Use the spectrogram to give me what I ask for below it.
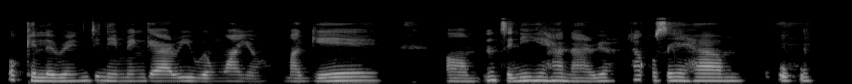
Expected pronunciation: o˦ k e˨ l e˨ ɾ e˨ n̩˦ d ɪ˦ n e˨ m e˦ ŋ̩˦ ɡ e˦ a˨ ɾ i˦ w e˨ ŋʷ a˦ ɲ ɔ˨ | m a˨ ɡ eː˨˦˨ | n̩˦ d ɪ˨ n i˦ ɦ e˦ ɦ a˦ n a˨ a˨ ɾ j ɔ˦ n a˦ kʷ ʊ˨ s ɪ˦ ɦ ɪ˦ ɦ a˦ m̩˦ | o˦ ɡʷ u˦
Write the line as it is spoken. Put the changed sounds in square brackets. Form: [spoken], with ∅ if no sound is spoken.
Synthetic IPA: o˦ k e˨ l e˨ ɾ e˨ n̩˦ d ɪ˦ n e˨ m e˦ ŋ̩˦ ɡ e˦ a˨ ɾ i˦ w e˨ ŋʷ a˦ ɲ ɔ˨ | m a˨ ɡ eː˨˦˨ | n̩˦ [t] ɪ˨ n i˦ ɦ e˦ ɦ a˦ n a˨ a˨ ɾ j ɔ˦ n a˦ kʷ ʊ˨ s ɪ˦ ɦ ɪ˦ ɦ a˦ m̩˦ | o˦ [kʷ] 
